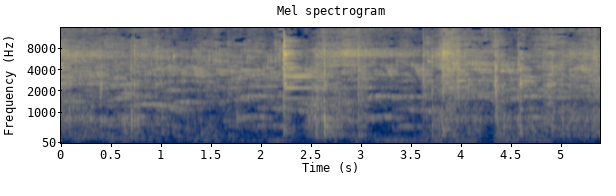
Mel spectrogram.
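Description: Metal ladle stirring crab pieces in a steel pot, scraping and clinking against the pot's side several times, the sharpest clinks a little over two seconds in.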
